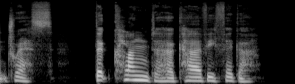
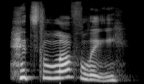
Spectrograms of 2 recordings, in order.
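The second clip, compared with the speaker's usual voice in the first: much higher, slow and dreamy; a higher, slowed admiring sigh of a line; breathless delight; 9 semitones higher, slower than usual. Acted. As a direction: gush over the hat. Becca admiring hat.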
